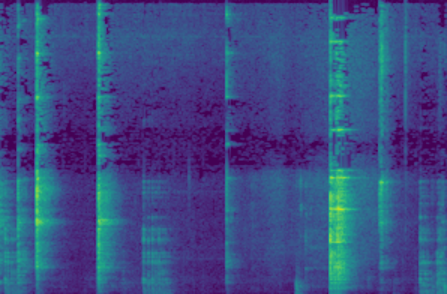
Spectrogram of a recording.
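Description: A utensil pushing magnolia flowers down into a jar of vinegar, several separate sharp clinks and knocks against glass with brief scraping rustles between them, close and otherwise quiet.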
